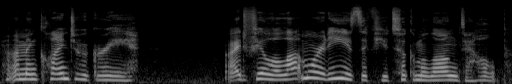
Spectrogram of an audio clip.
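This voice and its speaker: A woman's voice: mid-range voice, normal speed, slight background noise, lightly acted. A woman playing a polite, caring and reserved young noblewoman in a video game. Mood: concerned.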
